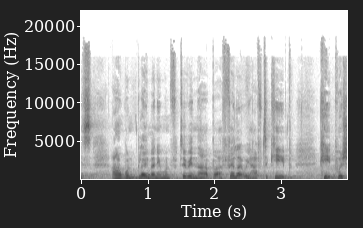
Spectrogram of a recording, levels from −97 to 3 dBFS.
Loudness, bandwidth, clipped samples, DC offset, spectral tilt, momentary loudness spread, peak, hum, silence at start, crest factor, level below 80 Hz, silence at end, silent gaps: -35 LUFS; 19 kHz; under 0.1%; under 0.1%; -4.5 dB/octave; 8 LU; -18 dBFS; none; 0 s; 16 dB; -58 dBFS; 0 s; none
